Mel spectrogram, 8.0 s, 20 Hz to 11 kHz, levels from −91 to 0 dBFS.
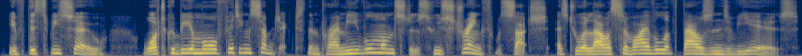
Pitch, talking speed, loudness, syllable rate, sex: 190 Hz, 200 wpm, -20 LUFS, 5.0 syllables/s, female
